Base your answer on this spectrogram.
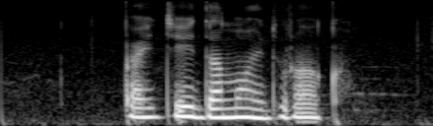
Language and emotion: Russian, neutral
